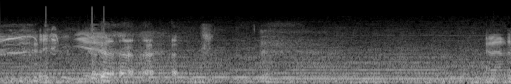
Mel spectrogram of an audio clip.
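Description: Race car engine in a sim racing league race, held in 5th gear and revving steadily at mid distance, with commentators talking over it throughout.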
